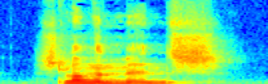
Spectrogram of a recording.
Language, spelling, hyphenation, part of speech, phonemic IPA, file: Dutch, slangenmens, slan‧gen‧mens, noun, /ˈslɑ.ŋə(n)ˌmɛns/, Nl-slangenmens.ogg
- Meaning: contortionist (acrobat whose body can be contorted into unusual postures)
